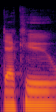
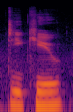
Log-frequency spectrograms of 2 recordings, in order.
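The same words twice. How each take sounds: First: Deku with a short e, DEK-oo; "Deku" starting like deck; first pronunciation. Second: "D Q" said like the two letters, DEE-kyoo; "D Q" starting like dee; preferred pronunciation. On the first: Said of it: "how they pronounce things". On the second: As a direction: say "D Q" with a long ee. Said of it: "I've always called it D Q". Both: Shown as a demonstration.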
